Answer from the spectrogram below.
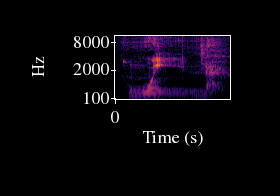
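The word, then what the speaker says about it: Wain: Es geht natürlich um Louis Wayne. Ich hoffe, ich habe ihn richtig ausgesprochen. – Wayne.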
